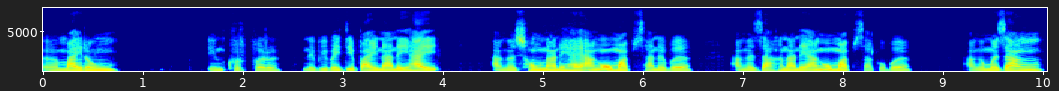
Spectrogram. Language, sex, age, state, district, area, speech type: Bodo, female, 60+, Assam, Chirang, rural, spontaneous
